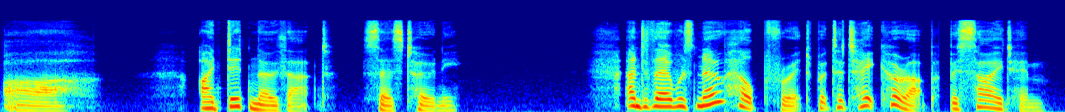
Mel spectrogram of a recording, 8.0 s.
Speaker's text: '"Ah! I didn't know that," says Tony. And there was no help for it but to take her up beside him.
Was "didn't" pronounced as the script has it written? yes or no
no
